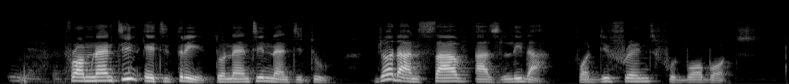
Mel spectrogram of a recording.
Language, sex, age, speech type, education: Nigerian Pidgin, male, 30-45, spontaneous, secondary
